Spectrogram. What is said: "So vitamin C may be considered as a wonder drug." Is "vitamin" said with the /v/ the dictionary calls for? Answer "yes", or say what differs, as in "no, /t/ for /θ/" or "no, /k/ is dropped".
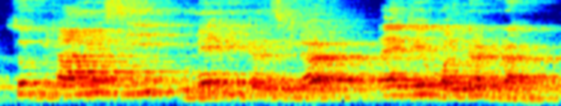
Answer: no, /b/ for /v/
